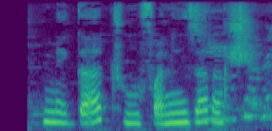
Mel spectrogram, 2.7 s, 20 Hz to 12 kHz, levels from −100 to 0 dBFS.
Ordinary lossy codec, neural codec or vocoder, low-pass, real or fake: AAC, 64 kbps; none; 10.8 kHz; real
